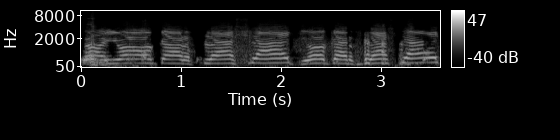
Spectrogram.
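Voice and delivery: very high put-on Texas cowboy accent. Performer putting on an American accent at the end, Texas cowboy accent. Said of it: "He sounded like a Texas cowboy".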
